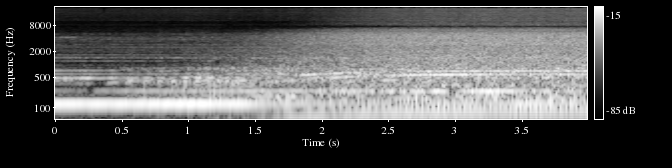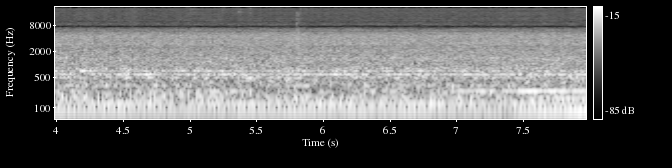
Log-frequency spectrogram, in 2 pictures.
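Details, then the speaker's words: ILG Model 123 fan, 1/20 hp GE unit-bearing motor, after servicing with revarnished windings and fresh oil, on a full line-voltage test: smooth, steady hum and clean airflow, no loud buzzing at start and no drumming; normal running. "All right, I would say that sounds a lot better than it did before. No crazy loud buzzing when it started, just the natural harmonics of the motor. And um I'm not hearing any drumming sound coming from it."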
